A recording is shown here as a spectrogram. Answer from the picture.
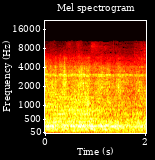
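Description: A steady engine drone, with a low hum in the first moment.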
